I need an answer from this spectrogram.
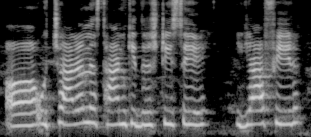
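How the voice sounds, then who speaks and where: High, bright-voiced woman teaching Sanskrit grammar. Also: level tone, measured pace. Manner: reads each question, then gives and explains the answer; mixes Hindi explanation with recited Sanskrit. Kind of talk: exam question walkthrough.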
